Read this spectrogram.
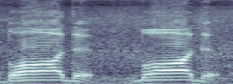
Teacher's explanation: آگے ہے حرف حافیہ یعنی وہ حرف جو زبان کے بغلی کنارے سے ادا ہوتے ہیں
